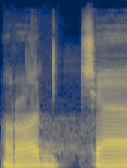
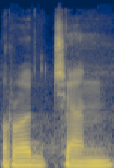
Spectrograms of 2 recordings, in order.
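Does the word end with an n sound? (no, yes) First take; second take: no; yes. First: The word ends without a final n sound. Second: The word ends with a final n sound. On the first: The reader stops on this word. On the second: The reading continues without stopping.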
